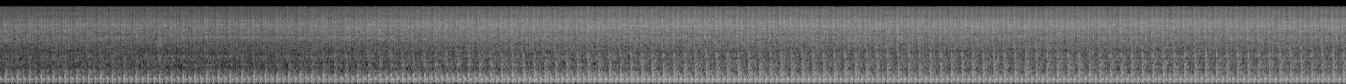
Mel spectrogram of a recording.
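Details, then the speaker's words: Restored Stuart model steam beam engine after fitting a silicone O-ring to the piston, reassembling the Watts parallel motion and adjusting valve timing: even, quick chuffing beat with light mechanical whir, no knocks; runs fairly quietly, normal running. "i think you'll hear that it's running fairly quietly"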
